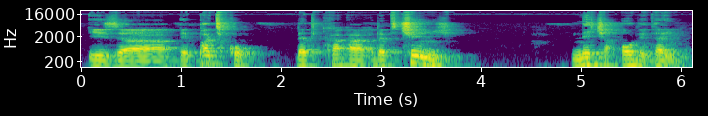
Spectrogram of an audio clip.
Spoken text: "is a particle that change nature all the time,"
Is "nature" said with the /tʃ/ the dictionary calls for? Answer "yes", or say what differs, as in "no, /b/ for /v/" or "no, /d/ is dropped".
yes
